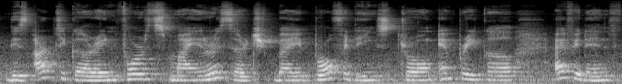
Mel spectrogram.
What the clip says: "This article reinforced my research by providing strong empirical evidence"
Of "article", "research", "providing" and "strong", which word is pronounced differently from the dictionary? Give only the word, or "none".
providing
